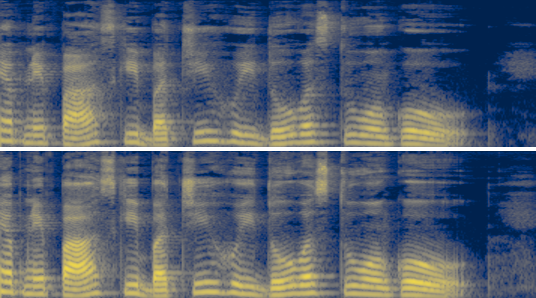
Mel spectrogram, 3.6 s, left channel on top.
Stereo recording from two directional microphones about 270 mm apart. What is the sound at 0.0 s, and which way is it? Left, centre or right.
A woman's voice, centre.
